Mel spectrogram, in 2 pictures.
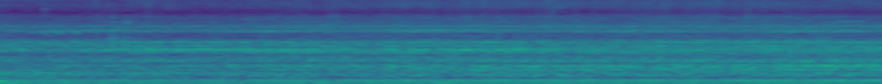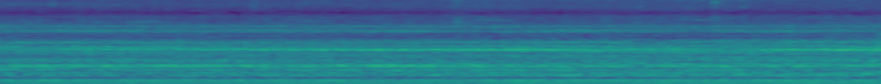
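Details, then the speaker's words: GE window air conditioner running with steady hum, airy rush and thin whine from shot fan motor bearings. "you can really hear the shot bearings on the GE though"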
